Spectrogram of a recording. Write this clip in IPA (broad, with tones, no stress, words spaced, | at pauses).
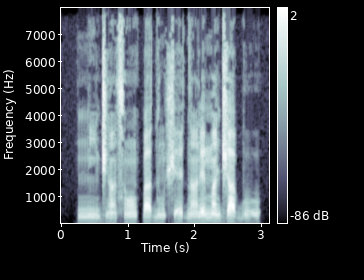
nĩ˨ d͡ʒã˨sɔ̃˨˦k͡pa˧dũ˨ ʃɛ˨ dã˧ɾɛ˦mã˦d͡ʒa˦˨ bo˨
